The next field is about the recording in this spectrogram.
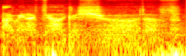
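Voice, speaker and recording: A man rambling casually and hesitantly in a soft, breathy ASMR whisper, as a streamer chatting close to the mic. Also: moderate pace.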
